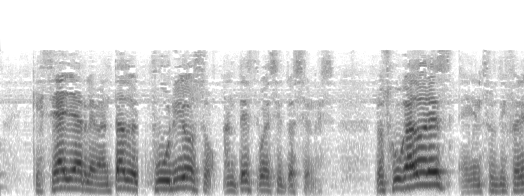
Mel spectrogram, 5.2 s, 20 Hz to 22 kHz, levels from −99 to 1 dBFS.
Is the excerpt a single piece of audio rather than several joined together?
no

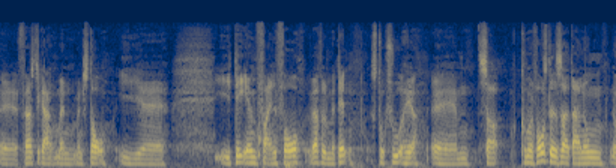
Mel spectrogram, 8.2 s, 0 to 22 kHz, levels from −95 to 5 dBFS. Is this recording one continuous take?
no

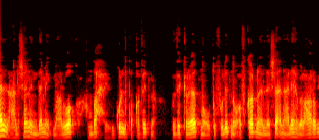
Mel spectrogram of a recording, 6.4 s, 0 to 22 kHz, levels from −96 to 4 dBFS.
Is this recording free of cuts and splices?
yes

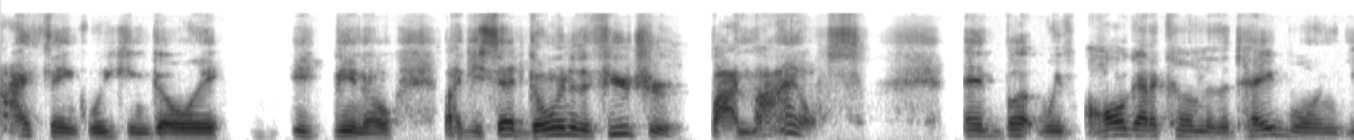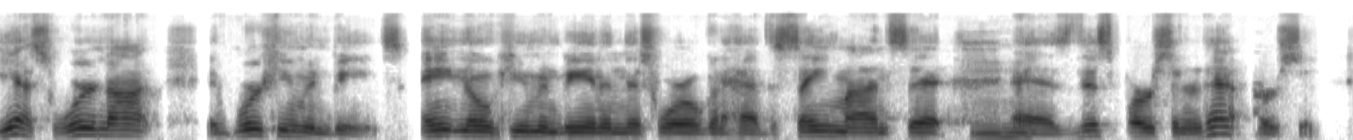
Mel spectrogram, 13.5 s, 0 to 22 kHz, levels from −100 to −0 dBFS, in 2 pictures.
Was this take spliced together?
no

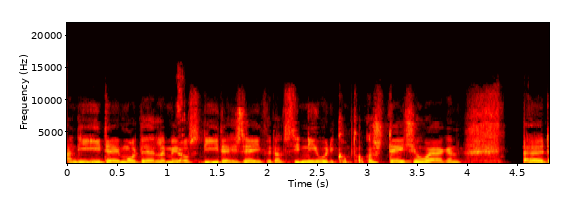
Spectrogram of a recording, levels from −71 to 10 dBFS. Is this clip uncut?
yes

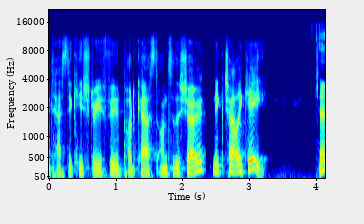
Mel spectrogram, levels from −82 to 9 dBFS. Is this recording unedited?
no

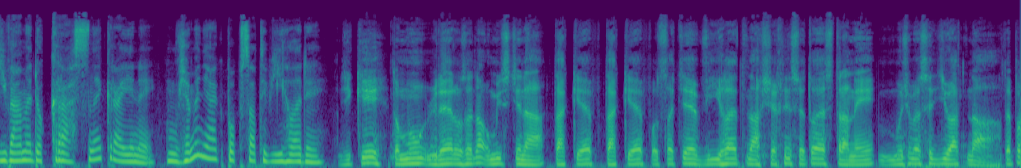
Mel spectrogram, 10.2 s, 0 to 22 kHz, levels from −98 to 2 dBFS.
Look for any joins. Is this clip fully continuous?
no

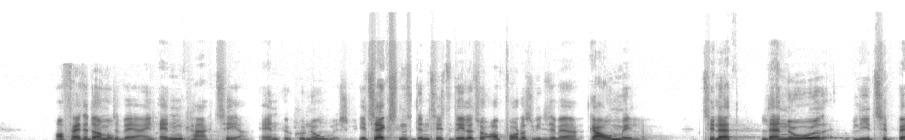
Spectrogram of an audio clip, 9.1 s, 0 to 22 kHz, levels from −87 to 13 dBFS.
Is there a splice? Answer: yes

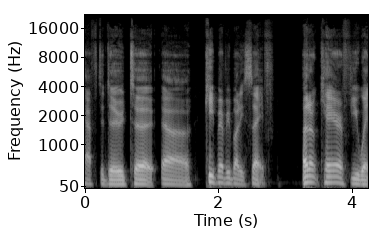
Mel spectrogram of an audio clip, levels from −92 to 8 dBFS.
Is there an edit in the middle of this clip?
no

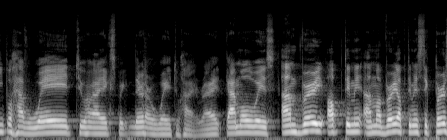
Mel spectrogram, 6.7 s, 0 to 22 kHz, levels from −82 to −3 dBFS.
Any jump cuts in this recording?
yes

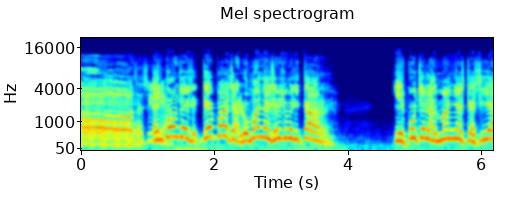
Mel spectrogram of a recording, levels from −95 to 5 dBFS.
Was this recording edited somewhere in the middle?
no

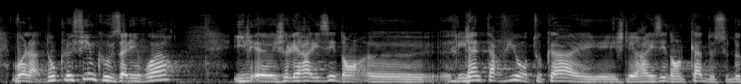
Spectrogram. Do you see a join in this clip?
no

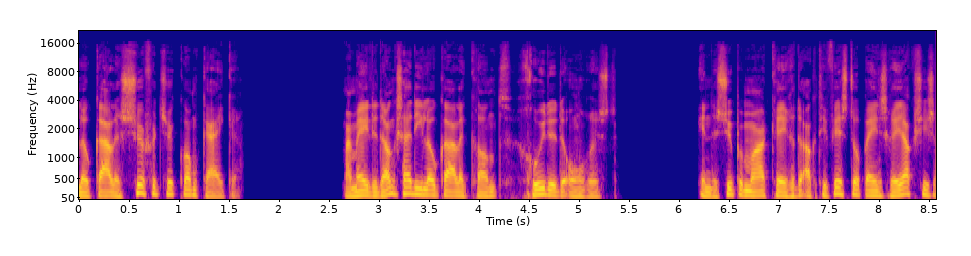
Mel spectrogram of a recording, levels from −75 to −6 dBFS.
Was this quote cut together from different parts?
no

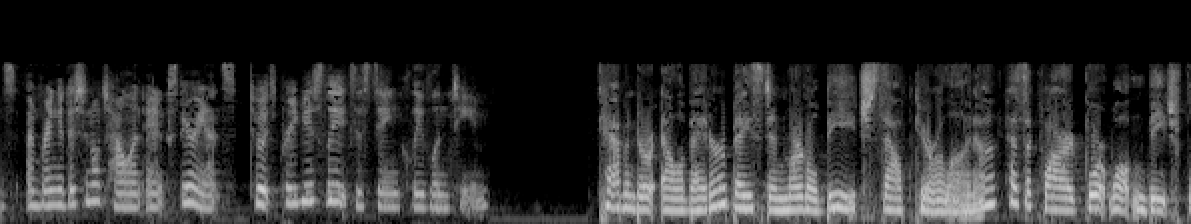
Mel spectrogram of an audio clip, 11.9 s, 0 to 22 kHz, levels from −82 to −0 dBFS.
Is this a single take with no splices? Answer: yes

